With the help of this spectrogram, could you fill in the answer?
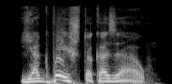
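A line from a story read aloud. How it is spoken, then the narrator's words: Doctor grumbling. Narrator (Ukrainian): буркнув доктор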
